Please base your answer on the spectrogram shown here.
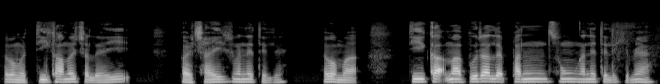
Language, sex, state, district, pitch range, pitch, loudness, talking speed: Wancho, male, Arunachal Pradesh, Longding, 105-125 Hz, 120 Hz, -20 LUFS, 190 wpm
